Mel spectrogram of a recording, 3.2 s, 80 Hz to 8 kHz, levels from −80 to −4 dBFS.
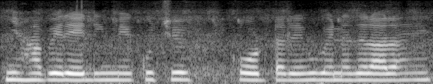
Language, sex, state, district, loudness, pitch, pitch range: Hindi, female, Madhya Pradesh, Dhar, -14 LUFS, 235 Hz, 230-240 Hz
